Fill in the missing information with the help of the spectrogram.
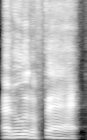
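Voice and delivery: hammed-up Boston accent. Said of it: "I can't do the Boston accent".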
